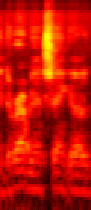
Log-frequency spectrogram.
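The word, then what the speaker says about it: Derevyanchenko: But this a younger version and a bigger version of a Derevianchenko. Did I say it right? Yeah. Okay. Yeah, Derevianchenko.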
